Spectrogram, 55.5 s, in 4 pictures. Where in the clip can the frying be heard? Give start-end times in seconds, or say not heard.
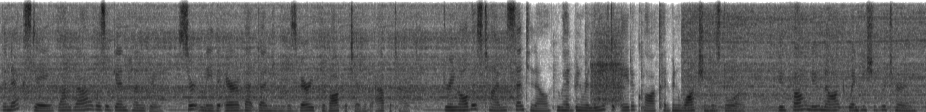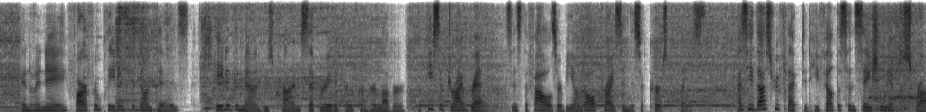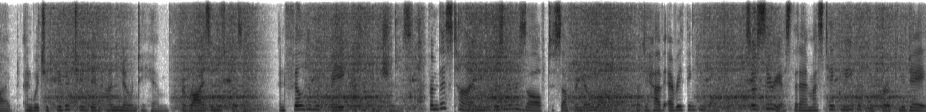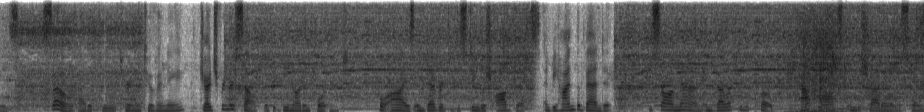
53.4-55.4.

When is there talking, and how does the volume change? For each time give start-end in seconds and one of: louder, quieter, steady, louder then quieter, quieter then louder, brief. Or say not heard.
0.0-55.5 steady.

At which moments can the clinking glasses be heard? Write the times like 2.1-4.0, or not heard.
not heard.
